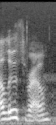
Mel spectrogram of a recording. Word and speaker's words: eleuthero: so now I don't know if I'm even pronouncing it right, but it was eleuthero. Is that how you say it? Eleuthero. Yeah, eleuthero.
